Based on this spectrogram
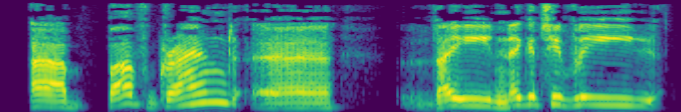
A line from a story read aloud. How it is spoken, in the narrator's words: he faltered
